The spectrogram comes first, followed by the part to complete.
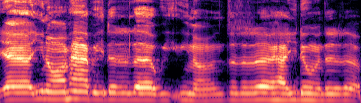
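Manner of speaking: put-on, fake-cheerful, happy facade voice.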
